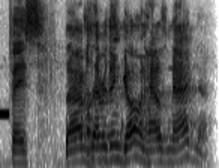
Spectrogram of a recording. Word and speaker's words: Magda: How's Magda? I cannot believe that he does not know how to pronounce his girlfriend's name, so much so that all of his friends are calling her Magna.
